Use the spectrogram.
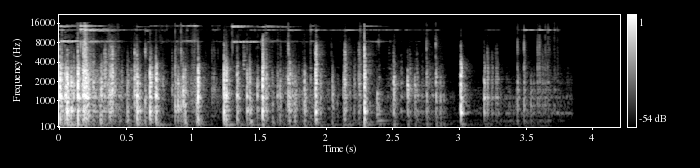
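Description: Coins clink and jingle into the bottom of a metal can, a rapid run of bright metallic taps and rattles that gradually thins out and settles into silence. Fairly loud, no voices.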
